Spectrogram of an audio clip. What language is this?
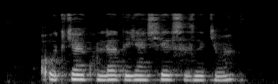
Uzbek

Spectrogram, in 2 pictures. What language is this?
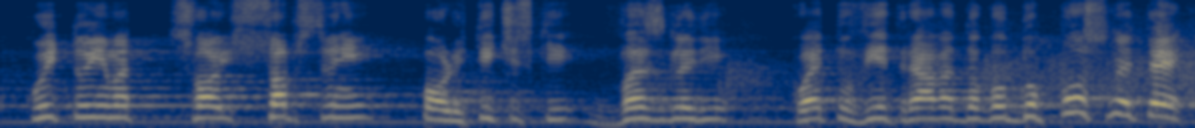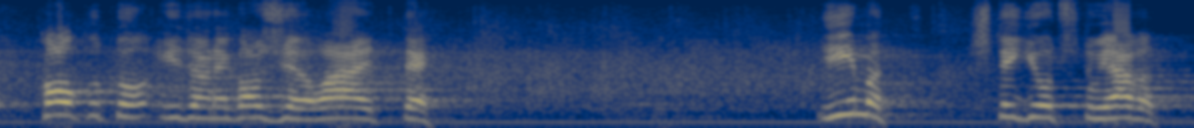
Bulgarian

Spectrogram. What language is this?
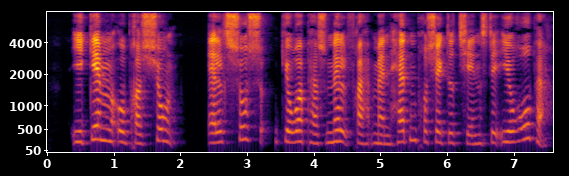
Danish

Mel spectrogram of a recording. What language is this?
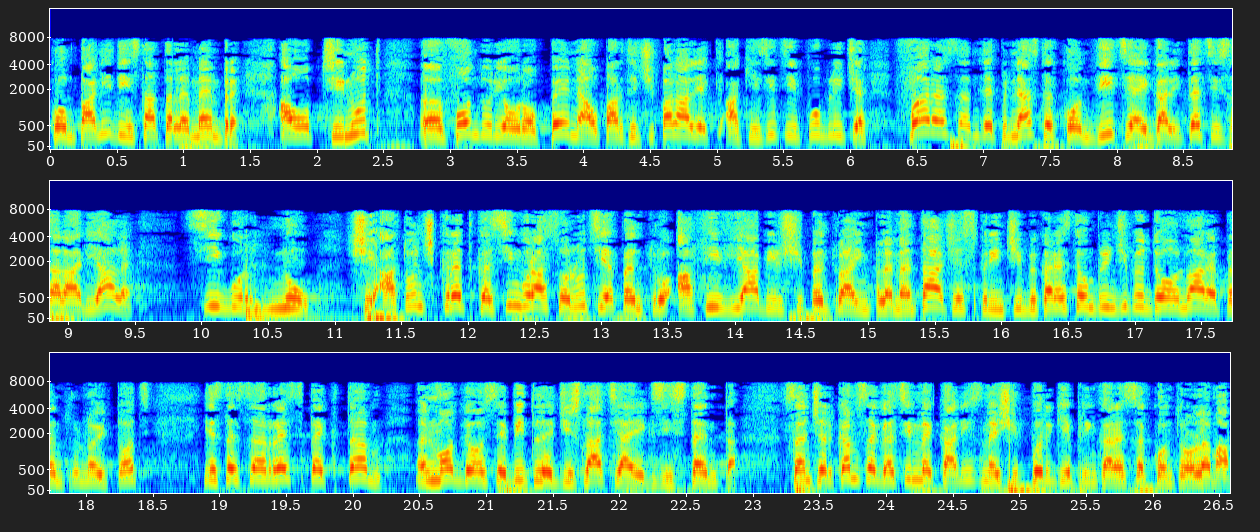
Romanian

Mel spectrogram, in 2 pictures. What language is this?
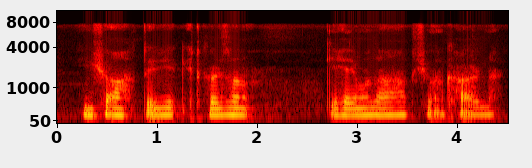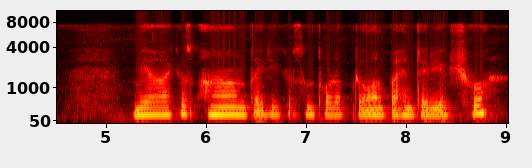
Kashmiri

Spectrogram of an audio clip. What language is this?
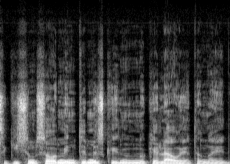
Lithuanian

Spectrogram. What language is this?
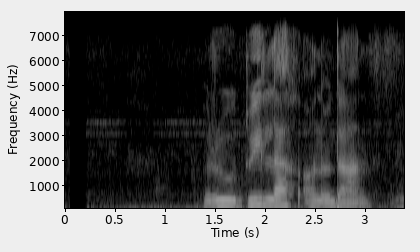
Nepali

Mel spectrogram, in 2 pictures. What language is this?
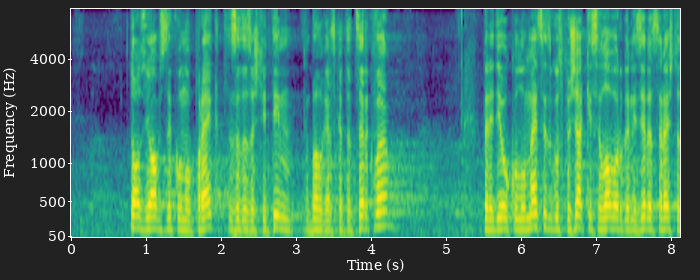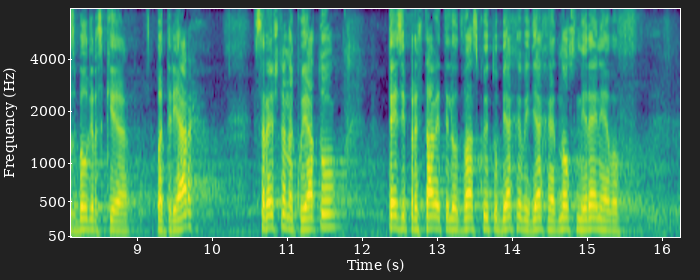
Bulgarian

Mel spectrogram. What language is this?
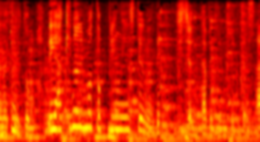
Japanese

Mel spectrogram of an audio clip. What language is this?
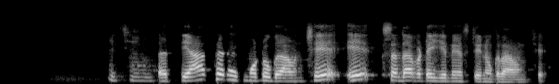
Gujarati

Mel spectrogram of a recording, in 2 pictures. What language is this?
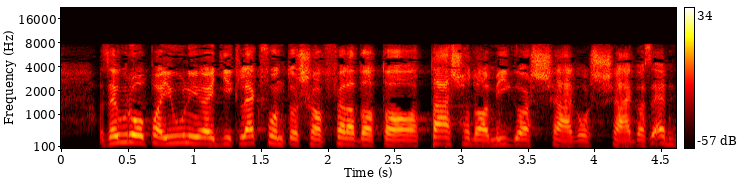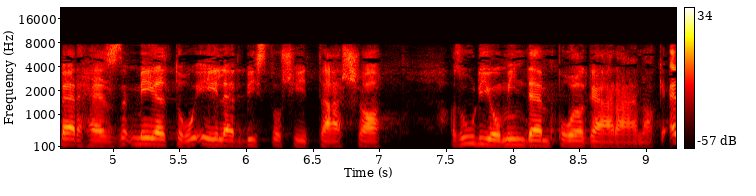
Hungarian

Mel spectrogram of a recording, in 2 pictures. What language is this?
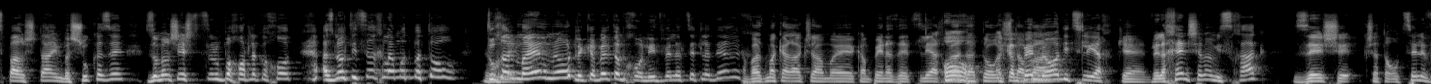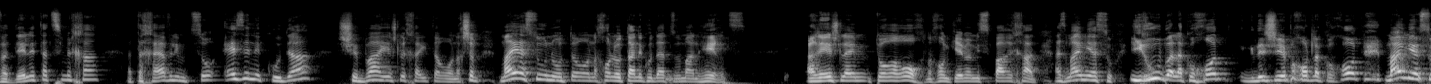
Hebrew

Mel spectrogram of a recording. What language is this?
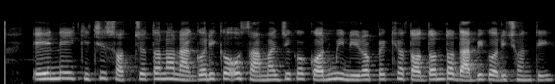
Odia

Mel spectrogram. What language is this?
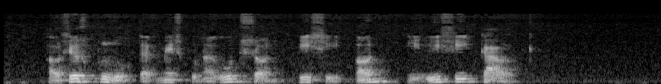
Catalan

